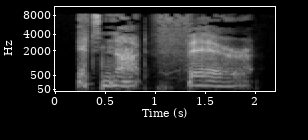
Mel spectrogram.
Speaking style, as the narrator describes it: he said in his raspy voice

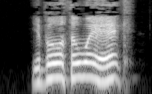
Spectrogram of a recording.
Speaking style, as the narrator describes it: he asked, in a thick local accent

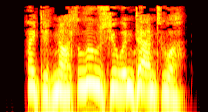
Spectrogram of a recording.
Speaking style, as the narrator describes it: she said fiercely

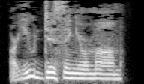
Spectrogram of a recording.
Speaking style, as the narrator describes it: Lucas asked, his tone sharp

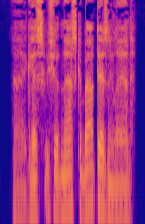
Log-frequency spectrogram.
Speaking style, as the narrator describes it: said Julian in a flat voice

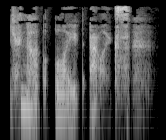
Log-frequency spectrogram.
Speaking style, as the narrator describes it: I grunted softly

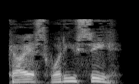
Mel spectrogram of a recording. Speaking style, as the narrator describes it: I asked the warlock somewhat nervously

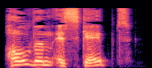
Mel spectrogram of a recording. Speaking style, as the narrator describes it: Illich shouted

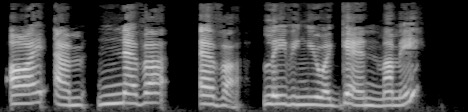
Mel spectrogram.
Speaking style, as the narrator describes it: Lulu said fiercely

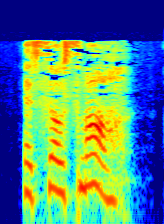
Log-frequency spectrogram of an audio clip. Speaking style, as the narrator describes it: Owen said, panting

